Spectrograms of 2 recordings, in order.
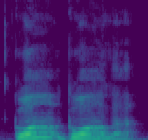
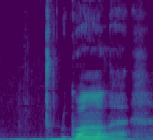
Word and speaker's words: Gwahlur: doesn't look Welsh um should we go for gwala guala as as sort of rhymes with koala will I do let's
